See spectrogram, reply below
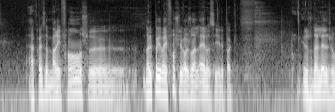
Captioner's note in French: grognement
